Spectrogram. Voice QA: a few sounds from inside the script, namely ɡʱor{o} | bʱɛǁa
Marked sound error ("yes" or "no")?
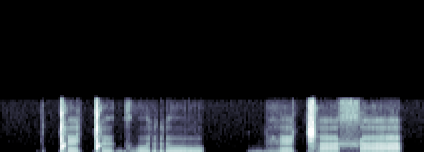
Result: no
